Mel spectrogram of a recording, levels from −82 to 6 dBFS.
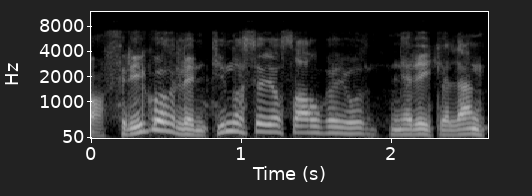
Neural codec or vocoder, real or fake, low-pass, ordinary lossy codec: none; real; 7.2 kHz; Opus, 16 kbps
